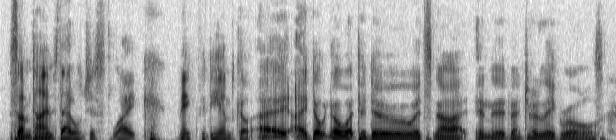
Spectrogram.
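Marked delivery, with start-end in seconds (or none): 3.2-7.5 dim, dopey, put-on dummy voice. Mocking how DMs react to players who think outside the box, dummy voice. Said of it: "it's my dummy voice".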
